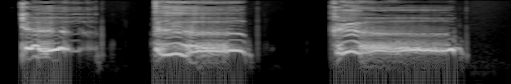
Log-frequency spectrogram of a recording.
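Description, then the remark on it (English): A narrator reading a story aloud imitates the Trunchbull's three strangled, choking gasps, each a loud, straining groan-like burst of about a second, separated by short silences, unaccompanied. “The woman's face had turned white as snow, and her mouth was opening and shutting like a halibut out of water and giving out a series of strangled gasps.”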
